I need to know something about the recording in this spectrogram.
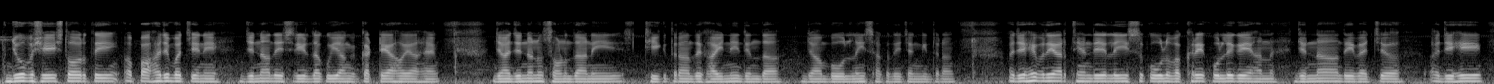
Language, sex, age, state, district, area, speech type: Punjabi, male, 18-30, Punjab, Patiala, rural, spontaneous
